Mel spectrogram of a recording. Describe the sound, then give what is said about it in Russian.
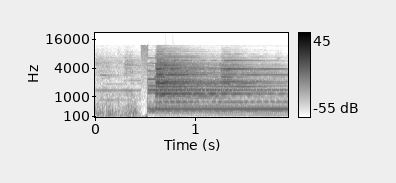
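Orthodox church bells in canonical ringing at a village church's 200th jubilee: a single bright strike about halfway in, after low rumbling noise, then a long sustained ringing tone that hums on to the end. “Всех гостей и жителей деревни сопровождал на трапезу канонический звон православной церкви.”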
